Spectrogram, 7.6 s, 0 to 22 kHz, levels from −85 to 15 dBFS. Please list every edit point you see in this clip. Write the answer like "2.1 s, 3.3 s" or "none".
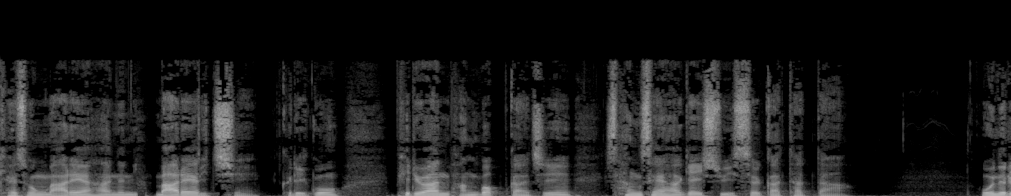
1.0 s, 1.5 s, 3.4 s, 5.3 s, 5.7 s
